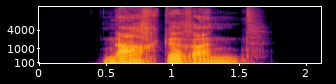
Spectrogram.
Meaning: past participle of nachrennen
- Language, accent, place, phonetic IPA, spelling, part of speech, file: German, Germany, Berlin, [ˈnaːxɡəˌʁant], nachgerannt, verb, De-nachgerannt.ogg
